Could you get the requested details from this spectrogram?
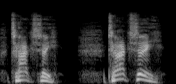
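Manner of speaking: rising repeated hail, high; calling shout for a taxi; bellowed. A narrator's reading. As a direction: bellow for the cab twice. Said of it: "Strike bellowed".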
